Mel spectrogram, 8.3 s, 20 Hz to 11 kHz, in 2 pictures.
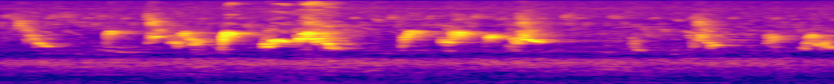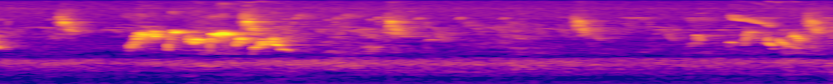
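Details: Trapping session for red-whiskered bulbuls on 24 July 2019: lively, chattering whistled phrases in two clustered bouts of rapid notes with a pause between, against a constant droning hum.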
